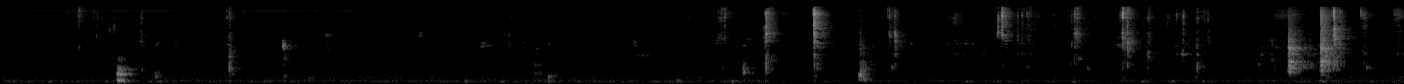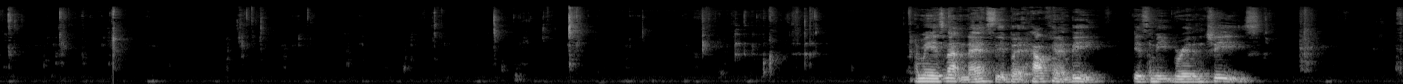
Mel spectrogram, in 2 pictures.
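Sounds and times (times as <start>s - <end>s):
mouth chewing food: 6.2s - 22.6s.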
